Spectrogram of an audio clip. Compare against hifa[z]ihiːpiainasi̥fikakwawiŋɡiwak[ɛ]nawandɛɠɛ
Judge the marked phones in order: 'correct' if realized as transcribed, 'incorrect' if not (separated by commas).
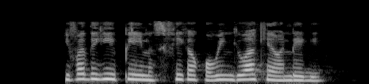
incorrect, correct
